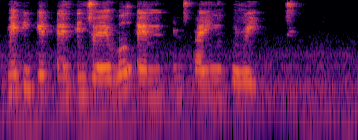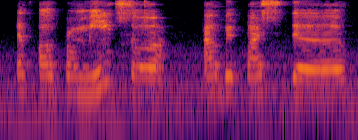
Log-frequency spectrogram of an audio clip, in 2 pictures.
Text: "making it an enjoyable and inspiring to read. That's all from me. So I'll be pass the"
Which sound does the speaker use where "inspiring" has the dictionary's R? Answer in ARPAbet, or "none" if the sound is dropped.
none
